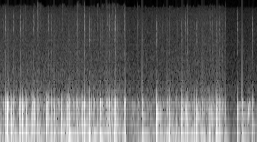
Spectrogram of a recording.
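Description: Long nails rapidly tap and scratch the hollow metal body of a silver Blue Yeti USB microphone near its grille band. The result is a dense, steady patter of soft, dull knocks with a low hollow resonance and faint bright clicks, each dying away almost instantly, with a brief quieter stretch near the end.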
